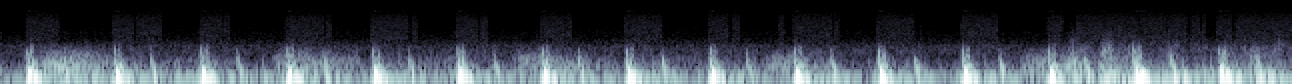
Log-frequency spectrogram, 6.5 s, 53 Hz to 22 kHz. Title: Fast 19 year old girl Heartbeat and Heavy Breathing After Exercises and some breathing holding.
